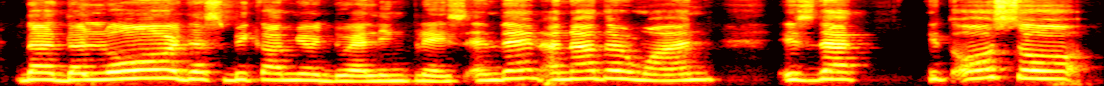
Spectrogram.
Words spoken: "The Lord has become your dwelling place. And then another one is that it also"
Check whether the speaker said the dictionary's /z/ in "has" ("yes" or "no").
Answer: no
